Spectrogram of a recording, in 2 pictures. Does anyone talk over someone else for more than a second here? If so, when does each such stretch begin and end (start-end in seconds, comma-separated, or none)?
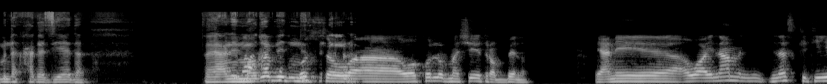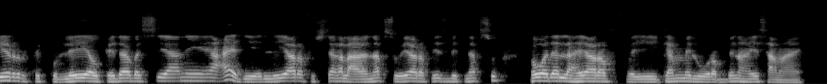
2.3-3.5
